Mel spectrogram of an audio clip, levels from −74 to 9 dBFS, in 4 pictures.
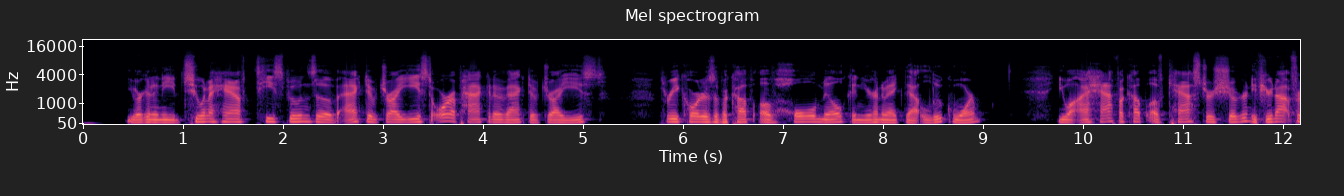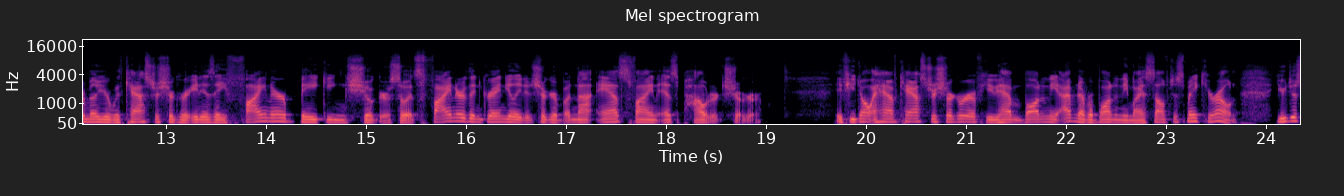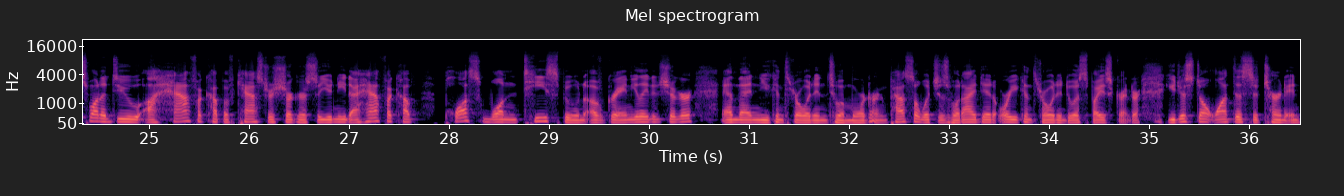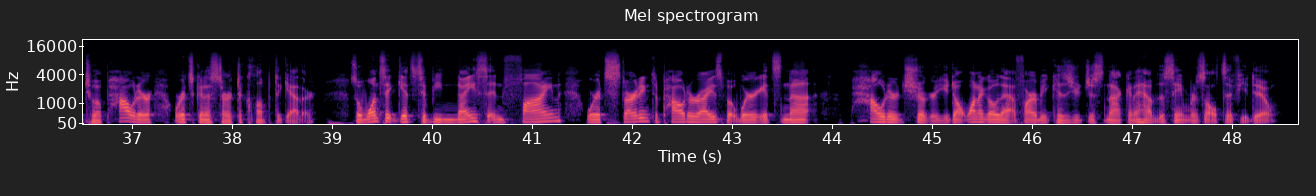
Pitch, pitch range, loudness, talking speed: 120 Hz, 110-135 Hz, -22 LUFS, 245 wpm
